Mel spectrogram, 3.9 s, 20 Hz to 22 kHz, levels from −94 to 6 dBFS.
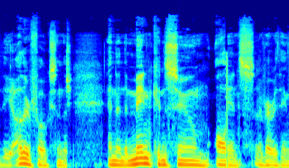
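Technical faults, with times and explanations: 0.85 to 0.90 s, damaged data in a compressed stream: corrupted frames right after "the other folks in" make the decoder lose sync and hunt for the next header, producing a brief glitch.
1.35 s, dropped samples: a sharp single click, likely from a fraction of a millisecond of samples going missing, so the waveform jumps abruptly to a later value.
2.99 to 3.04 s, damaged data in a compressed stream: about 40 ms of bad frames again throw the decoder out of sync, giving a short glitch.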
